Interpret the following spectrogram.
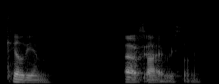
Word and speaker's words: Cillian: I or sorry, not Cillian Murphy, I think. I think that's how you I pronounce think it. it's pronounced Killian.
